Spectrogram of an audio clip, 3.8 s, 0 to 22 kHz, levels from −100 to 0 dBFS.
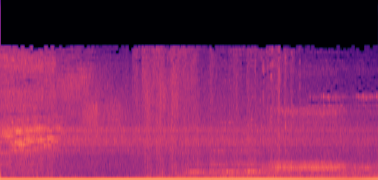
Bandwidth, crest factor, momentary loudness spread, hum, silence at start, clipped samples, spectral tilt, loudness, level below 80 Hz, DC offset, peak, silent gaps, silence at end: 16.5 kHz; 12 dB; 8 LU; none; 0 s; under 0.1%; -2 dB/octave; -31 LUFS; -52 dBFS; 20%; -10 dBFS; none; 0 s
